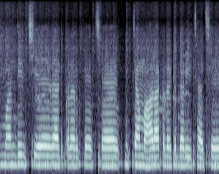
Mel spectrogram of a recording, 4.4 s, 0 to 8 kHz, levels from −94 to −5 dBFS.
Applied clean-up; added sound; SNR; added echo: neural mask model RNNoise.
